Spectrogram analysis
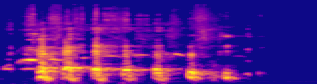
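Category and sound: human body sound, cough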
